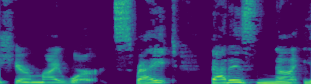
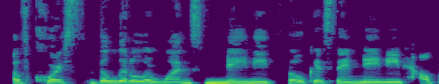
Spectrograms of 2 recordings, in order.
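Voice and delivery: ordinary talk

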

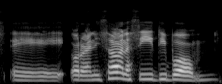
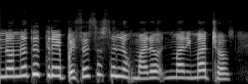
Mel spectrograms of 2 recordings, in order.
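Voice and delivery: higher-pitched imitation of a fussing adult; mock scolding; 6 semitones higher than usual. Imitating relatives telling a girl not to climb trees, scolding. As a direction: scold a child in a put-on higher voice.

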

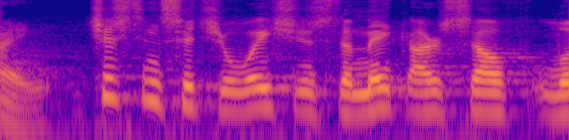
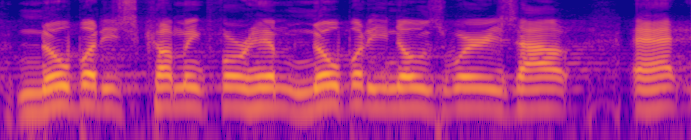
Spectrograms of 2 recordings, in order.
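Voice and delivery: raised, driving sermon voice; preaching at full force; 4 semitones higher, 4 dB louder than usual. Acted. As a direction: push the story, pressing louder and higher. Preaches climber story with force.

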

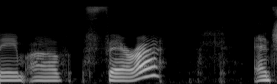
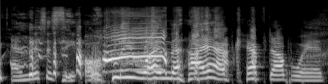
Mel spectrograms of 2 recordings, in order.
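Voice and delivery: laughing; 4 semitones higher, 10 dB louder than usual. Real, not acted. Reading comment, laughing.

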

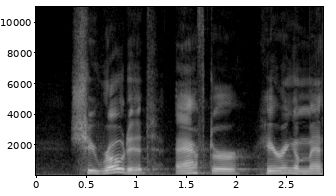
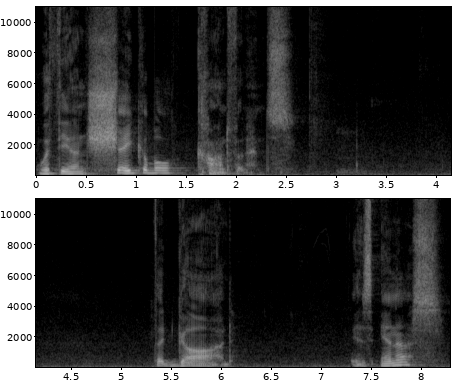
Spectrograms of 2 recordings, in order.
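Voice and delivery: hushed preaching; 7 dB quieter than usual. Real, not acted. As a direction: draw them in, almost whispering. Quiet intimate sermon close.

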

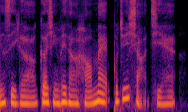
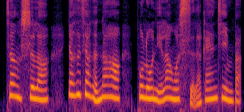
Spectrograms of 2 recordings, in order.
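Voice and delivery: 高声负气地抢白; 故意拧着话尖声顶回去; 赌气扭曲话; 7 semitones higher, 4 dB louder than usual. Retold or imitated. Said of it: "硬凹宝玉的话". (黛玉高声抢白宝玉)

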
